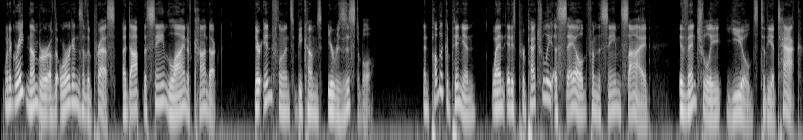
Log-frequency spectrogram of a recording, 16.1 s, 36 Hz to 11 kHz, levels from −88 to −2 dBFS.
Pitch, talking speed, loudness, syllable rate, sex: 125 Hz, 140 wpm, -22 LUFS, 4.6 syllables/s, male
